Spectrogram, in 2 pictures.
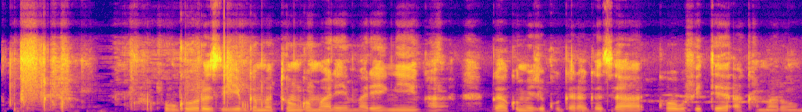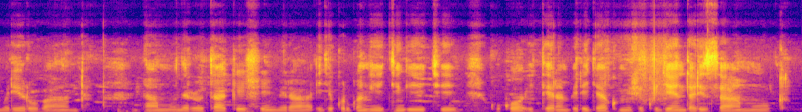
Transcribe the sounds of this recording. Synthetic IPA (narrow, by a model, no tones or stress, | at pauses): ubɡo̞ːɾo̞zibɡamatuːŋɡo̞maɾemaɾe̞ŋiːŋ̥hab̚ɡaːko̞me̞ʒe̞kuɡaɾaɡazakʰo̞βufite̞ʔakʰamaɾo̞muɾiɾuβaːndḁn̥haːmuːnuɾeɾutaːkiːʃiːmiɾaiɟikoɾɡwaŋhiːciŋɡicikuko̞ite̞ːɾambe̞ɾe̞ɾɟaːko̞me̞ʒe̞kuɟe̞ːndaɾizaːmuːkḁ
